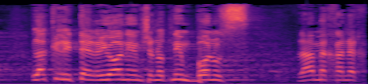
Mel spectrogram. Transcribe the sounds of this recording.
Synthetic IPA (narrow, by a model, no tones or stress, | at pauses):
lakʁit̪eʁio̞nimʃe̞no̞t̪nimbo̞nus | lame̞χaneχ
